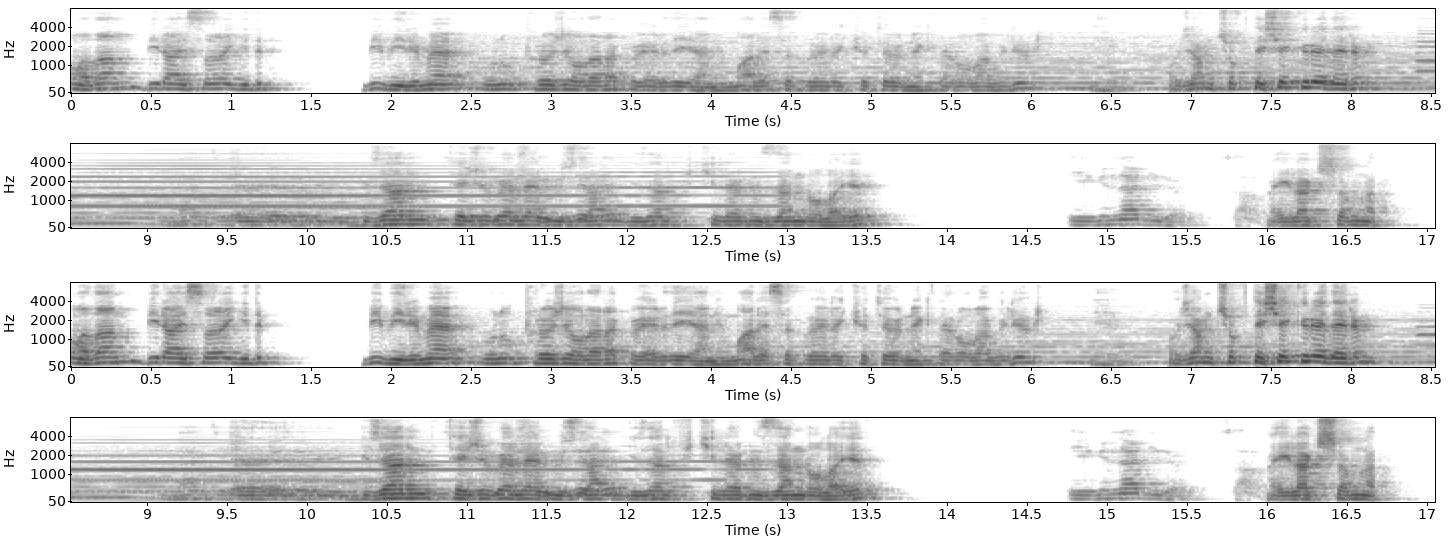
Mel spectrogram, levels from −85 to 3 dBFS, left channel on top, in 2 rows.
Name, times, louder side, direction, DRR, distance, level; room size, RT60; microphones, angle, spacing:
voice 1, 0.0-1.3 1.8-6.1 6.9-8.2 9.5-13.6 16.0-16.7, right 3 dB, 65° right, 0.6 m, -32 dB
Musical instrument, 2.4-10.9, left 1 dB, 30° left, 4.8 m, -49 dB
voice 2, 6.4-6.7 9.1-10.3 10.6-12.1 12.5-12.7 14.8-16.0, right 1 dB, 15° right, 0.8 m, -43 dB
Wind instrument woodwind instrument, 8.4-13.0, right 1 dB, 50° left, 1.1 m, -43 dB
22.5 x 8.6 x 2.4 m
head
